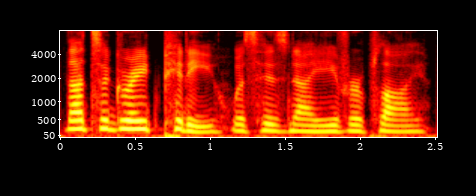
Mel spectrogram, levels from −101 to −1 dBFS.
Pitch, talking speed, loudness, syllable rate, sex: 185 Hz, 190 wpm, -18 LUFS, 4.8 syllables/s, female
